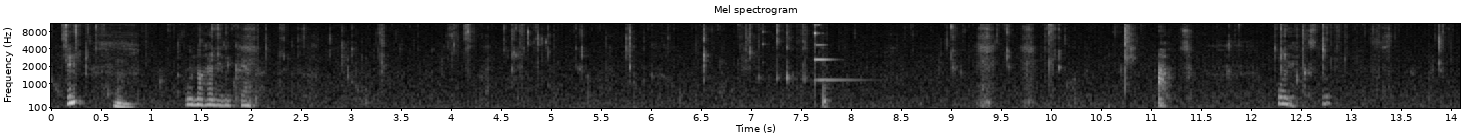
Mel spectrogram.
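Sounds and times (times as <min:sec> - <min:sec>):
chewing crunchy crab shell: 0:02.0 - 0:07.6, 0:08.8 - 0:10.9, 0:12.4 - 0:14.0
sharp clink on plate: 0:07.6 - 0:08.2.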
